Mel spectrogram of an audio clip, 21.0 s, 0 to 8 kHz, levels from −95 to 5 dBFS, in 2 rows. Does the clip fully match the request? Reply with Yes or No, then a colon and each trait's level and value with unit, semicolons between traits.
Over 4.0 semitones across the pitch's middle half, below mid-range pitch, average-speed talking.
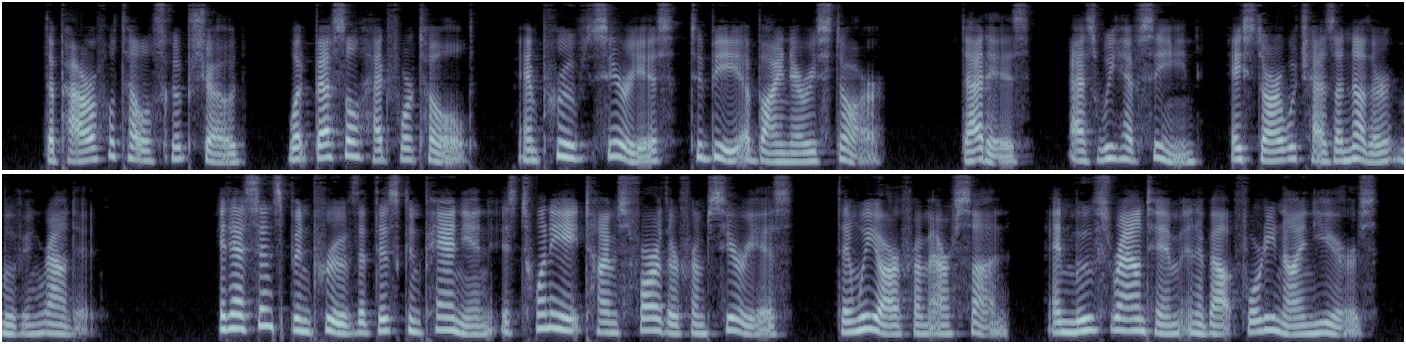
No: average, 4.7 semitones; medium, 185 Hz; average, 170 wpm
